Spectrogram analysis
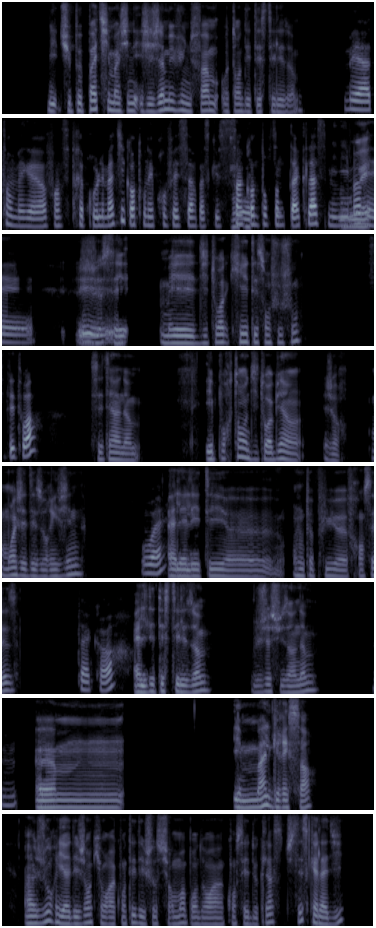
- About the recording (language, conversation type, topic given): French, unstructured, Quelle est votre stratégie pour maintenir un bon équilibre entre le travail et la vie personnelle ?
- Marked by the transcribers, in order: drawn out: "hem"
